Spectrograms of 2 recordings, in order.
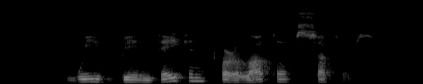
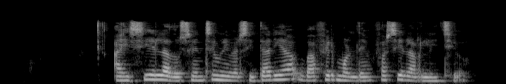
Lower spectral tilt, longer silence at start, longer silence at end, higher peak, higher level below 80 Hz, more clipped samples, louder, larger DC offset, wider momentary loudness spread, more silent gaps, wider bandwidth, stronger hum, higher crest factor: first, -5 dB/octave vs -3 dB/octave; second, 0.7 s vs 0.95 s; about the same, 0.5 s vs 0.4 s; second, -26 dBFS vs -10 dBFS; second, -84 dBFS vs -66 dBFS; neither; second, -43 LUFS vs -24 LUFS; neither; first, 17 LU vs 9 LU; neither; first, 15.5 kHz vs 8.4 kHz; neither; about the same, 18 dB vs 16 dB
